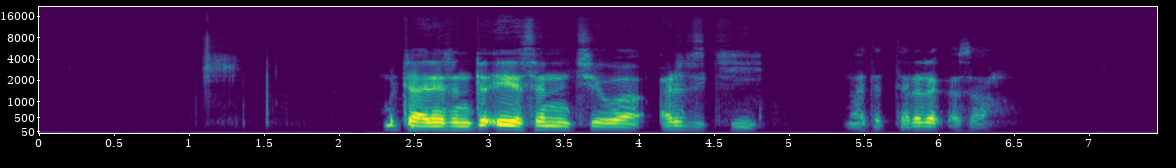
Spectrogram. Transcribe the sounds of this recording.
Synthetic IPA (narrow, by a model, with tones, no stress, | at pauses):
mʊ˦taː˨neː˦sʊ˦nta˦ʔɪ˦ja˨sɐ˦nɪ˨nt͡ʃeː˦˨waː˨ʔa˦rzɪ˨kʲʰiː˦ | naː˨tɐ˨tːɐ˨ɽeː˦da˨kʼɐ˦saː˦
